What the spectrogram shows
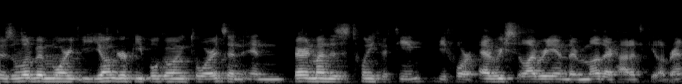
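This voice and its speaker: Speaking with a Spanish accent, a man goes at a very fast pace with hardly any pauses. His pitch is fairly high and his intonation fairly even. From Costa Rica. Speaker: spirits brand founder. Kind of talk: interview. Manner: casual.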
